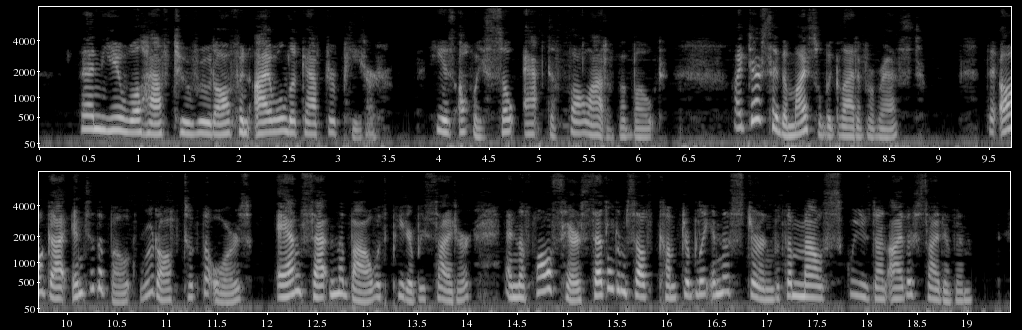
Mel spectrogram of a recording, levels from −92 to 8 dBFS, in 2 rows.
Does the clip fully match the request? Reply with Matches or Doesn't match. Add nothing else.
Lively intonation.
Matches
